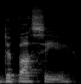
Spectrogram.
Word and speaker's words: Debussy: I've already had a private WhatsApp message saying it's pronounced Debussy, actually.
